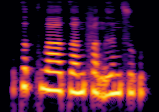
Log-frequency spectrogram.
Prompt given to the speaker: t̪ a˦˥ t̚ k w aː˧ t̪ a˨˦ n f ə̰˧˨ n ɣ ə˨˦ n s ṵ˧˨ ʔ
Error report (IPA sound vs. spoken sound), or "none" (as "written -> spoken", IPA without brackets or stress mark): ə̰˧˨ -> a̰˧˨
